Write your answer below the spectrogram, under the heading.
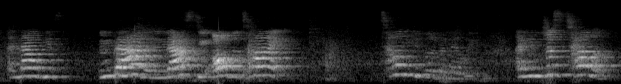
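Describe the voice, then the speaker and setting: A woman's voice: very high voice, sharp tone, a little hiss or hum. A woman playing an anxious, earnest young American woman who pleads with raw emotion in a stage play. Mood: confiding. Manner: pleading, emotional, rushed when upset. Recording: echoey room, voice from far off.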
